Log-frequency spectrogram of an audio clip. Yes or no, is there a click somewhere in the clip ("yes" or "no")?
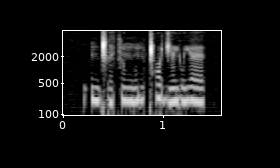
yes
